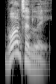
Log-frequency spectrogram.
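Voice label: "wantonly", English, British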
